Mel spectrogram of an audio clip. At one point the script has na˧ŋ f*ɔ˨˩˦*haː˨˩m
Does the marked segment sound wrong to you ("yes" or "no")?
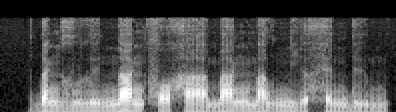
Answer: yes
